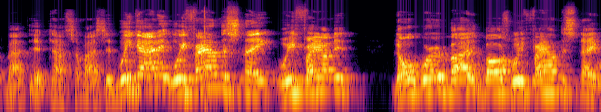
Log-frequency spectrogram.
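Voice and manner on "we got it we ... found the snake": high, loud announcement of a find; raised, pitched-up hollering; acted excited shout. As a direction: call the news out to the boss.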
